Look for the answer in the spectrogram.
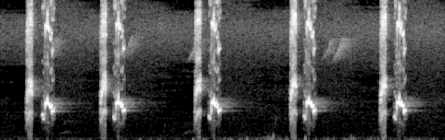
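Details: Sooty-headed bulbul in lively song, meant to draw rival bulbuls into replying. Paired notes repeat about once a second: a sharp chip, then a brief twisted whistle, over faint low background rumble.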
